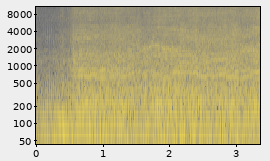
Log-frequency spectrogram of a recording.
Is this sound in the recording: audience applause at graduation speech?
no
